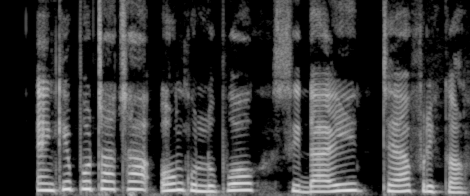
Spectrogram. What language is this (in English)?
Masai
